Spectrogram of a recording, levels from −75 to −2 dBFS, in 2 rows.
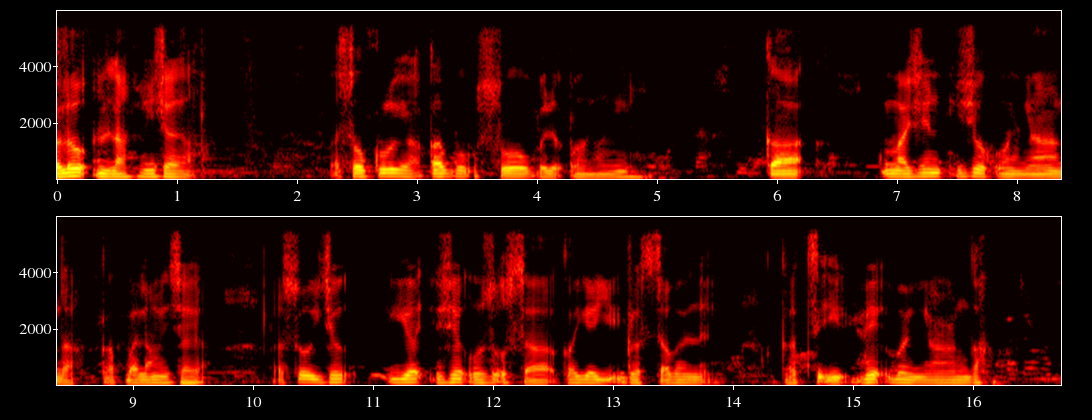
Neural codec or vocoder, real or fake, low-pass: codec, 16 kHz, 4 kbps, X-Codec, HuBERT features, trained on balanced general audio; fake; 5.4 kHz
